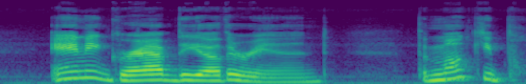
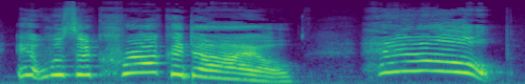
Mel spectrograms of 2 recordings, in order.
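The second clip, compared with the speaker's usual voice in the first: high, loud panicked scream; girl screaming for help; 11 semitones higher, 5 dB louder than usual. A narrator's reading. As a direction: cry out in terror at the crocodile. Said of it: "screamed Annie".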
